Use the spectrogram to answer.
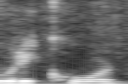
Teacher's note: when we stress the second syllable CORD, it's the verb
